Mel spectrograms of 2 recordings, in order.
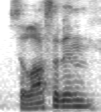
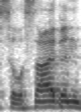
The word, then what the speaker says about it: psilocybin: I think it's true, but the correct pronunciation is psilocybin instead of psilocybin.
